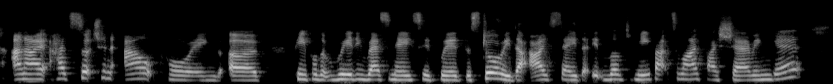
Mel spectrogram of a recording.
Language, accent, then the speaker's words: English; Manchester, North West England, United Kingdom; I'm Mancunian, very down to earth, and I want to have real conversations about anything.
